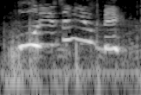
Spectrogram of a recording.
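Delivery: sudden loud call. Real, not acted. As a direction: shout across the room to get their attention. Calling out to the boys.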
